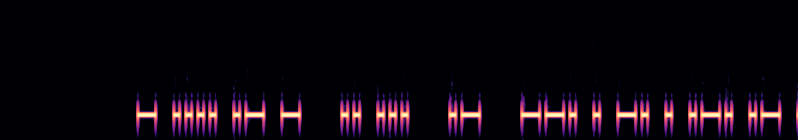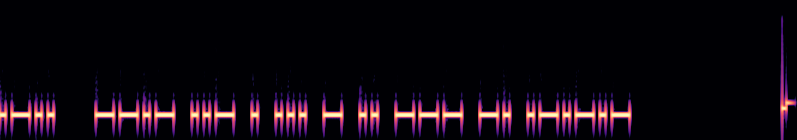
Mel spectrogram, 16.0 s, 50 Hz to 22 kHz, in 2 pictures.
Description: Morse code, heard as a keyed tone, about 21 wpm, 700 Hz. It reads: THAT IS A GENERAL QUESTION.
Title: Sentences from Top 1000 Words - Review Part 3 - 20wpm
